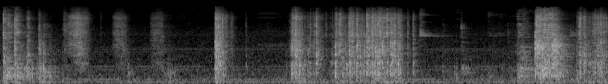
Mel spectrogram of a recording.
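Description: Metal handling clatter: clinks, knocks and gritty scrapes as an iron ring stand is shifted about on a sand-strewn sheet-metal tray, with a longer scraping stretch about three seconds in and a loud cluster of knocks near the end.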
